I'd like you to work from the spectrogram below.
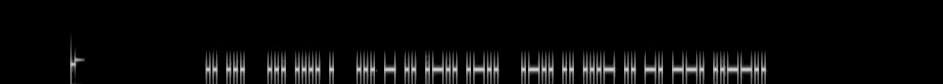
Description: Morse code, heard as a keyed tone, about 34 wpm, 700 Hz. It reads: IS SHE STILL LIVING?
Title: Sentences from Top 1100 Words 35wpm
